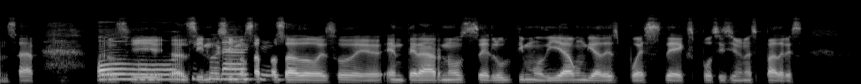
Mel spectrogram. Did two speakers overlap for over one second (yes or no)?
yes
